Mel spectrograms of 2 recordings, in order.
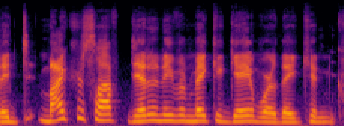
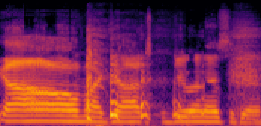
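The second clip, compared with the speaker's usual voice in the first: put-on unexcited voice. Imitating the director talking about another character: unexcited Sakurai impression. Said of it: "less and less excited about it".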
